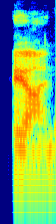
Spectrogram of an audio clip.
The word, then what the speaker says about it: Kayonne: Kayonne, sorry, am I pronouncing your name correctly? Yeah, Kayonne? you are, Kayonne.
